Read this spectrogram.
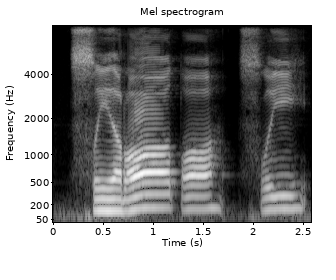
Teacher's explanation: karena shad itu pangkal lidah kita terangkat dan melekat karena dia huruf idbaq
